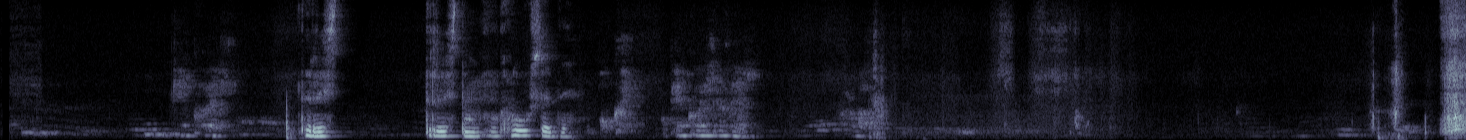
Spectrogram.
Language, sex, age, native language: Icelandic, female, 7, Icelandic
